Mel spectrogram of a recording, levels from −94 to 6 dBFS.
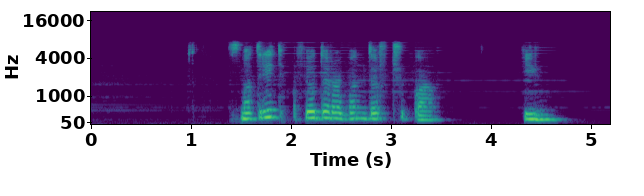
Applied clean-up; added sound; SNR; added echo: neural mask model DeepFilterNet 3.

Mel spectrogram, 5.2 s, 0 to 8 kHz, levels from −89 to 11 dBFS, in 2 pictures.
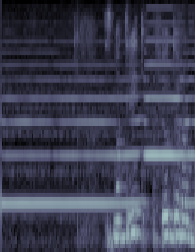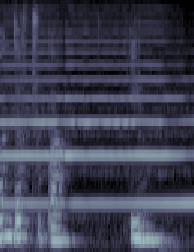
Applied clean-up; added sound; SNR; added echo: none; Wind instrument, woodwind instrument; 1 dB; reverberation time 0.4 s.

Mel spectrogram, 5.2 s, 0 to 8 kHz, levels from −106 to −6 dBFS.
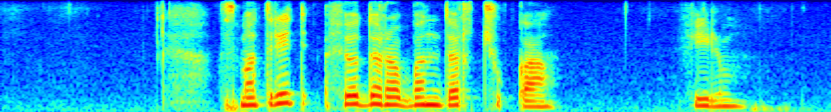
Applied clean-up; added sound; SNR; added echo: none; none; none; none.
